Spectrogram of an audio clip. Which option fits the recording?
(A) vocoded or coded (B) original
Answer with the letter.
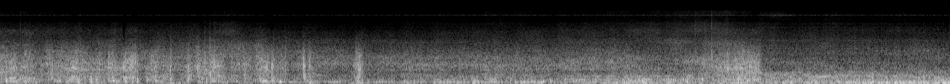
A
